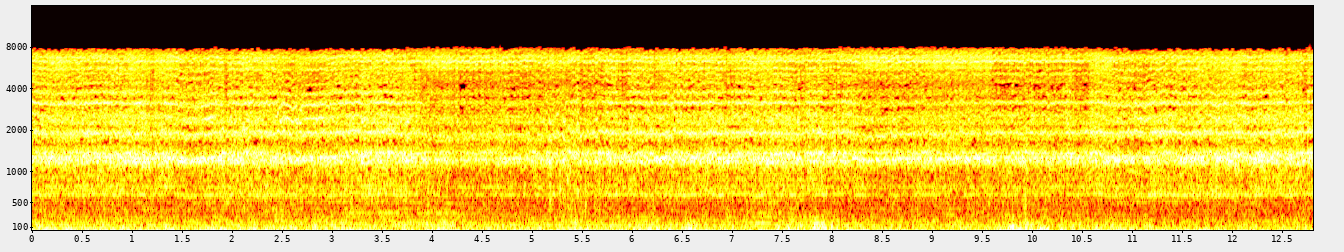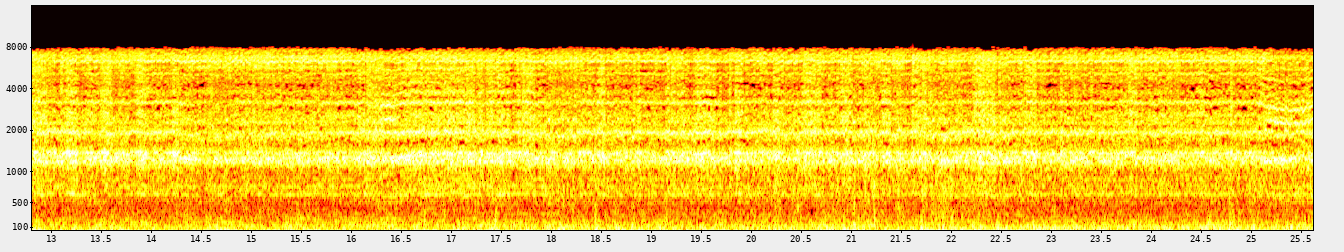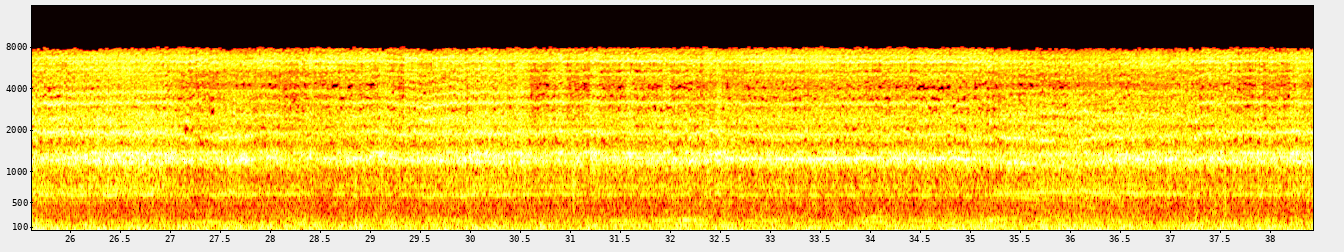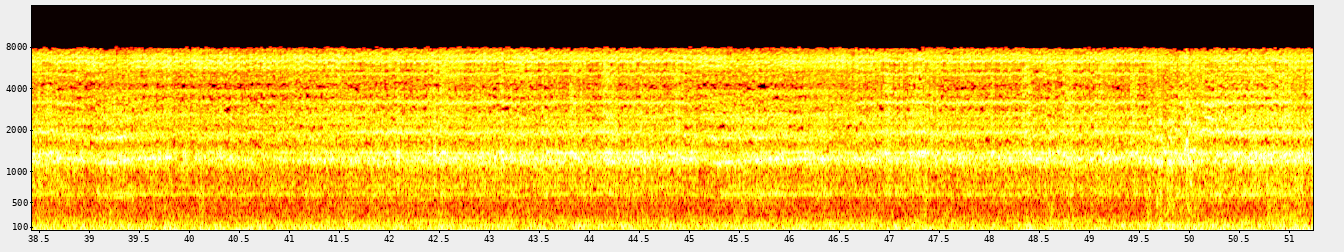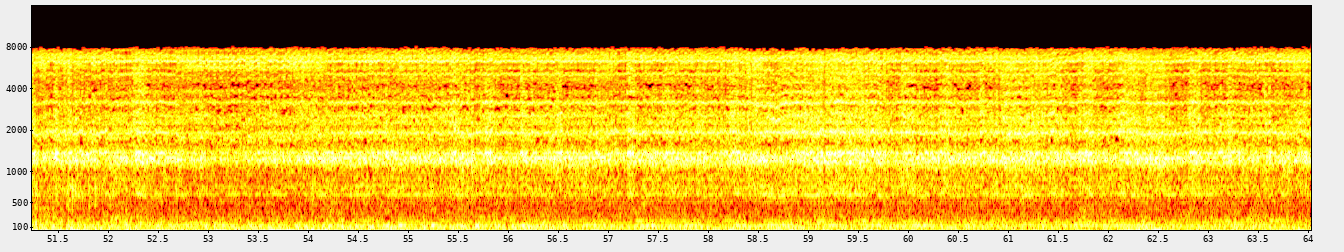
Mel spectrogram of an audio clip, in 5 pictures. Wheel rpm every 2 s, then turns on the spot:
160, 160, 160, 170, 170, 170, 170, 170, 170, 170, 170, 170, 170, 170, 160, 170, 170, 160, 170, 170, 170, 170, 170, 170, 170, 170, 170, 170, 170, 170, 170, 170.
none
